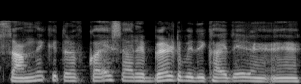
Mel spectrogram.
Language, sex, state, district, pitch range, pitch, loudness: Hindi, male, Jharkhand, Garhwa, 155-175 Hz, 165 Hz, -20 LUFS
